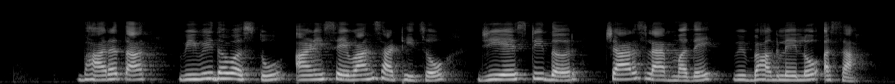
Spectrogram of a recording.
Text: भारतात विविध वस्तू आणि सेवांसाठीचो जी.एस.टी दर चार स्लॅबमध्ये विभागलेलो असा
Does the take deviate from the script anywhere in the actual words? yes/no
no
